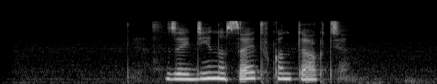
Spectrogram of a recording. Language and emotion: Russian, neutral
